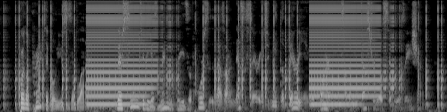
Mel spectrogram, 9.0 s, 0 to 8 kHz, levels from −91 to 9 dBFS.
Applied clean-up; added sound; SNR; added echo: classical method log-MMSE.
